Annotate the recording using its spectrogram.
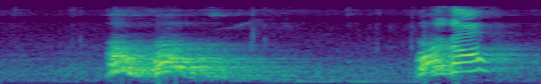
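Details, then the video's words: Golden Retriever barking aggressively at monkeys to chase them away: two loud harsh barks about one and a half seconds apart, the second with a yelping edge, against a quiet background. "Dog Barking on His Friend Or Enemy? | Golden Retriever"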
